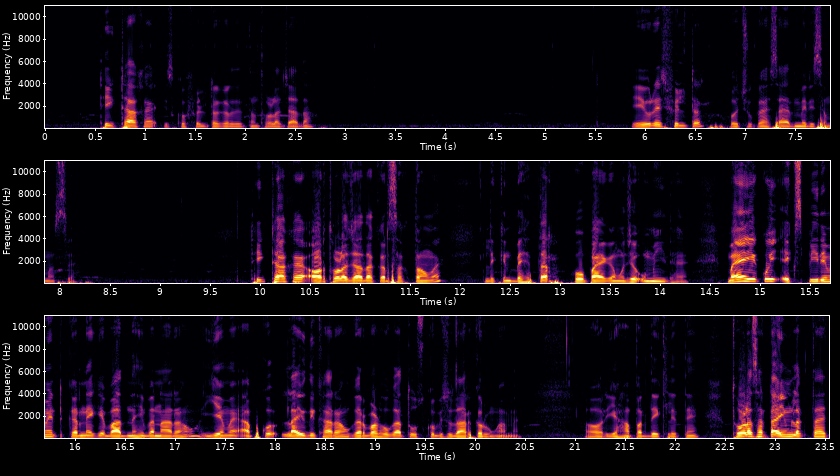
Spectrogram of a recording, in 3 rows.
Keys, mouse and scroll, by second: 0.4 scroll down 1, 1.8 click, 5.9 click.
